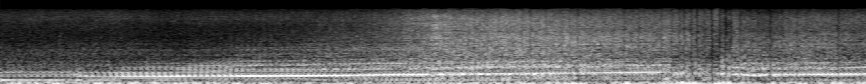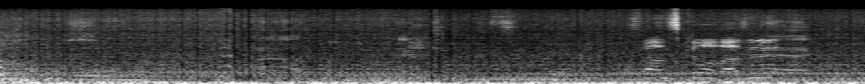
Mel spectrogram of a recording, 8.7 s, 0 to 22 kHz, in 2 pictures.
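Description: Ford Shelby GT350 Mustang V8 revving inside a tunnel, a loud rising engine roar with echoing exhaust that climbs in pitch, then settles into a steady rumble with voices talking over it.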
